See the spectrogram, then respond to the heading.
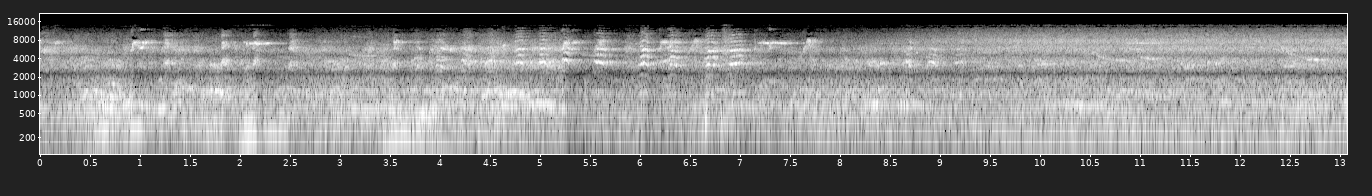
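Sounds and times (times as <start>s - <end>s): birds chirping and squealing: 0.0s - 13.0s
steady background hiss: 0.0s - 13.0s.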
